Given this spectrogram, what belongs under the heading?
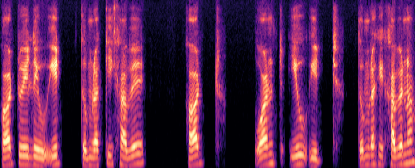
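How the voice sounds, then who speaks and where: A male student reading English practice sentences aloud, halting and repeating each one. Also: on the high side, steady tone, darkish tone, dry recording, lo-fi sound.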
